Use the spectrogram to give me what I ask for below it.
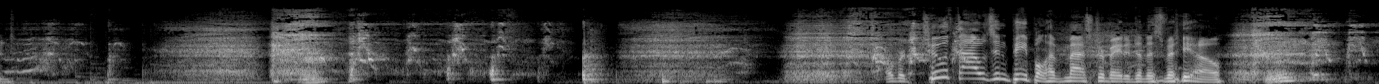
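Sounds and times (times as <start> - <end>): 
man wheezing while smoking a cigarette during an asthma-like attack: 0.0 - 9.0, 10.4 - 13.7
man coughing while smoking a cigarette: 2.7 - 5.2, 11.1 - 13.5
speech: 9.0 - 13.3.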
